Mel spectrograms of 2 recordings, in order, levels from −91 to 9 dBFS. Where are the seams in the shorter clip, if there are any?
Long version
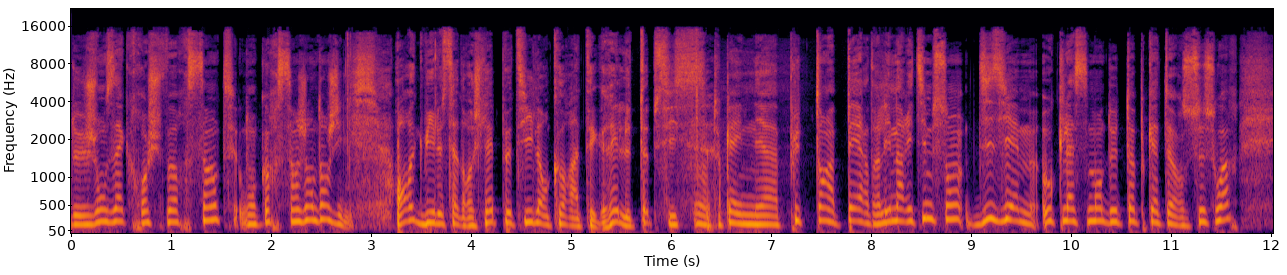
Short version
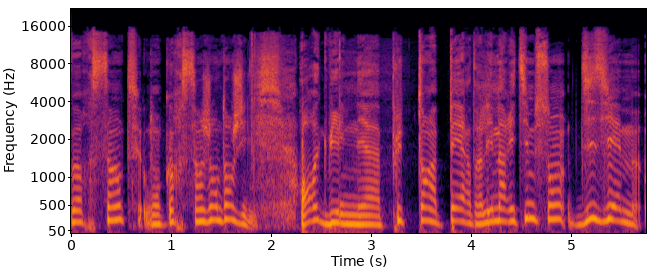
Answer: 2.7 s

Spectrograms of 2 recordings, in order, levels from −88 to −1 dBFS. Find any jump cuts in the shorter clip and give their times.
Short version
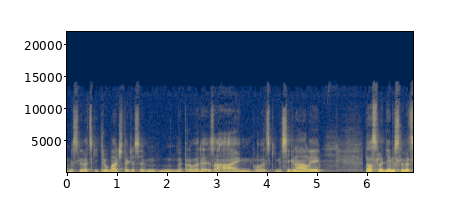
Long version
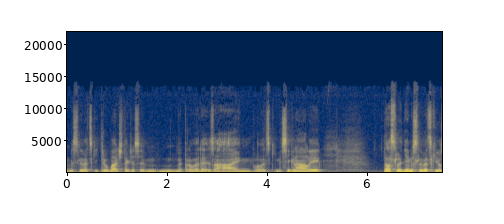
5.9 s

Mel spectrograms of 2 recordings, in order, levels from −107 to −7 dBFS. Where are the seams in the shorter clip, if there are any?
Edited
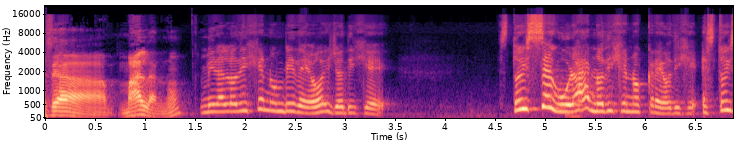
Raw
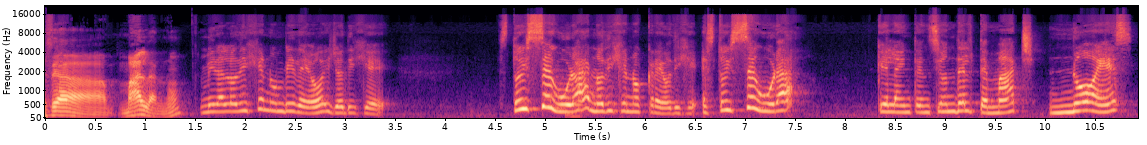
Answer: none

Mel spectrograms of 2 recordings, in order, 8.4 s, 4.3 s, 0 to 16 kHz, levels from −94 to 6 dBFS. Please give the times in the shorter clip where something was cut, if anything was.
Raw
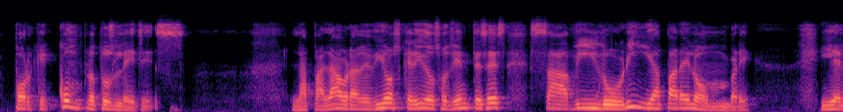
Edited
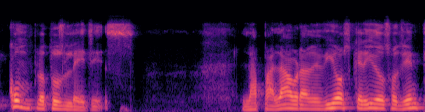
none

